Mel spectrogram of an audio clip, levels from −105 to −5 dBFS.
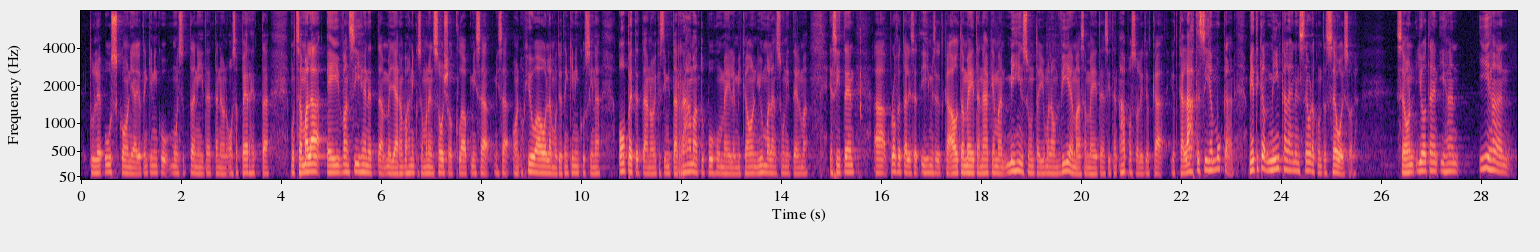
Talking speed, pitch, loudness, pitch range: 165 wpm, 120 Hz, -30 LUFS, 110-135 Hz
